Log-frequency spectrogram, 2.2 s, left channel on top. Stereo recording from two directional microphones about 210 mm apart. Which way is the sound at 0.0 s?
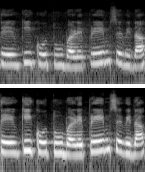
35° right (ahead or behind).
